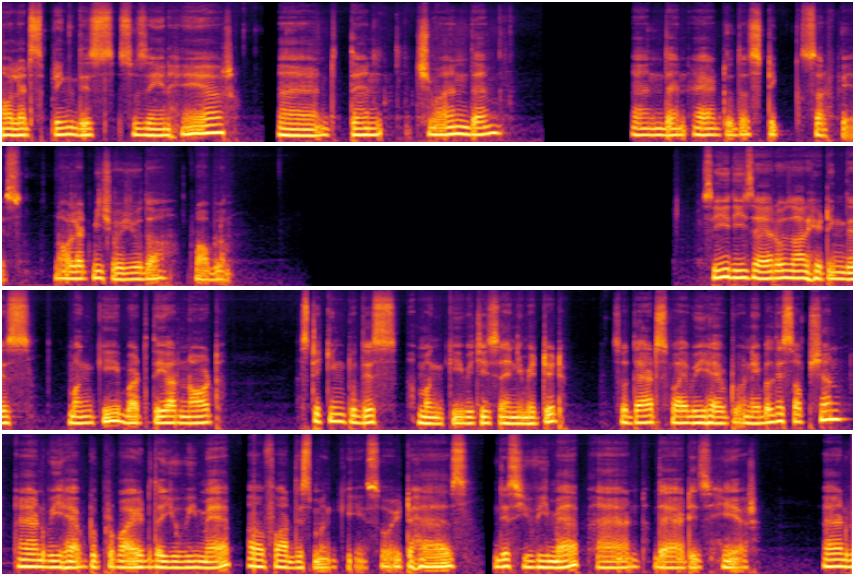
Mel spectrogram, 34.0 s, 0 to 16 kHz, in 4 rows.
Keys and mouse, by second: 2.4 click, 2.6-5.0 drag, 5.4-5.9 drag, 6.6-7.2 drag, 7.6 click, 8.6 click, 9.4 shift+Right, 9.5 shift+Left, 10.4 space, 11.7 click, 15.6 space, 23.3 click, 24.8 click, 29.7-30.3 right drag, 30.3 drag.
